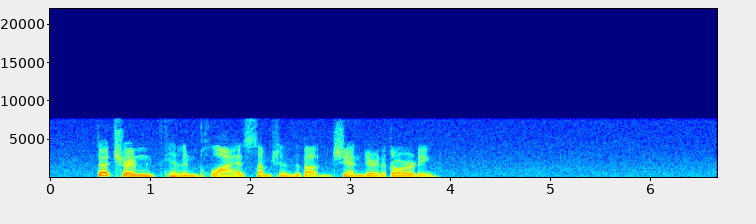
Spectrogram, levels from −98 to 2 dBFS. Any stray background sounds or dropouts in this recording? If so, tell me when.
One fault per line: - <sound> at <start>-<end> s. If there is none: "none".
none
